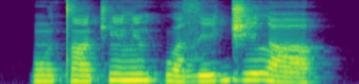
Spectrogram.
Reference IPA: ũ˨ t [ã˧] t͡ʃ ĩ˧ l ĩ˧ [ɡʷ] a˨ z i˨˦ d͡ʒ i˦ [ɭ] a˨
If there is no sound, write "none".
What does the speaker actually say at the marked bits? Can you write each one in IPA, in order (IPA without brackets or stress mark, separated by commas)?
ã˧, kʷ, l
